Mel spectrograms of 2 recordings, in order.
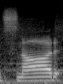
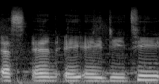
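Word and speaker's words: Snaadt: It is Snaad, S-N-A-A-D-T. It rhymes with odd.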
